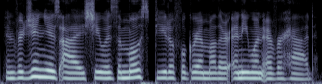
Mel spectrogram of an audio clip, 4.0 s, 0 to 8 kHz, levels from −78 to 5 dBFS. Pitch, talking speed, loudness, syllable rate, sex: 205 Hz, 195 wpm, -16 LUFS, 5.7 syllables/s, female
